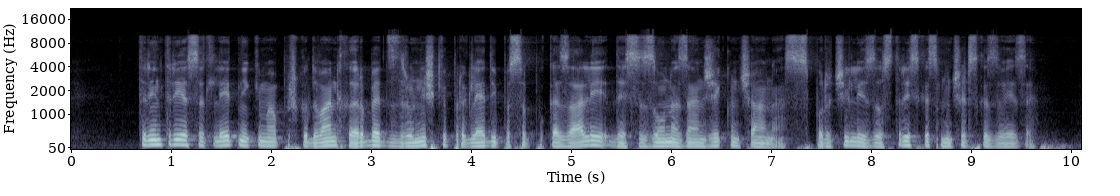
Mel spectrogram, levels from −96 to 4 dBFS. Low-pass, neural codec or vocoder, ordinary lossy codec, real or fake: 9.9 kHz; none; Opus, 32 kbps; real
